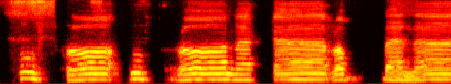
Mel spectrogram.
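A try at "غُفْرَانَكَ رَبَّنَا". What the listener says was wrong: Ah, naknya jangan panjang.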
